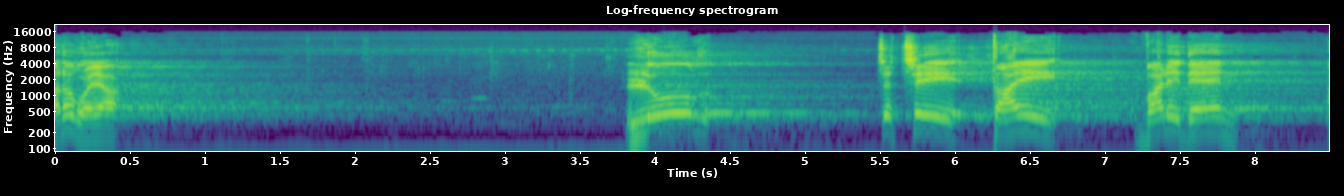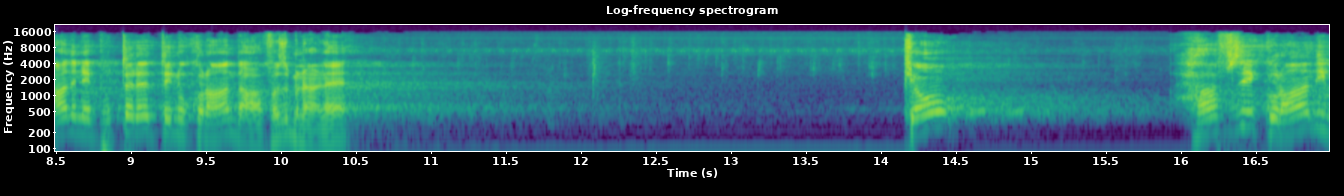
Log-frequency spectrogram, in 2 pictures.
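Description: A young man chants in long melodic phrases through a microphone, with a loud echo trailing each phrase.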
